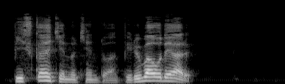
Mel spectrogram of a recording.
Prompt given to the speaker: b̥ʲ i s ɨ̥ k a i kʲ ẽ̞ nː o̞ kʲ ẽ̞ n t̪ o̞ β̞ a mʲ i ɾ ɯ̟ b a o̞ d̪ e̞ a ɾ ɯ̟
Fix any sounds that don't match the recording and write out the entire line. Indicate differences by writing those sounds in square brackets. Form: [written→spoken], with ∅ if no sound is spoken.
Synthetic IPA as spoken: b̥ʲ i s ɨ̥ k a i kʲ ẽ̞ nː o̞ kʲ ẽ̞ n t̪ o̞ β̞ a [mʲ→bʲ] i ɾ ɯ̟ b a o̞ d̪ e̞ a ɾ ɯ̟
